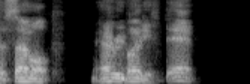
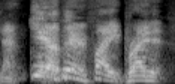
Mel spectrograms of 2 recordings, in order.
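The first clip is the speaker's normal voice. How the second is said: higher-pitched acted command; barked sergeant's order; 5 semitones higher, 4 dB louder than usual. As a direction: order a reluctant soldier into battle. Sergeant orders scared private into battle.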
